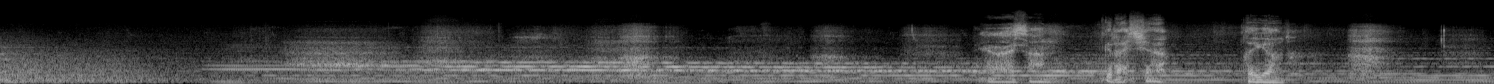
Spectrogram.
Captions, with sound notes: (dramatic music) - (breathes heavily) G'dday, son. - G'dday, Chow. How you goin'?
